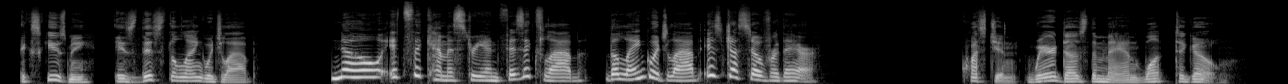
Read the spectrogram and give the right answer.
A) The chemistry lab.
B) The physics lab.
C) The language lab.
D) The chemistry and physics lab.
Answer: C) The language lab.

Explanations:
男士在开头向女士问路,问的是语言实验室在哪,故正确答案为C。

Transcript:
M: Excuse me, is this the language lab?
W: No. It's the chemistry and physics lab. The language lab is just over there.
Question: Where does the man want to go?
